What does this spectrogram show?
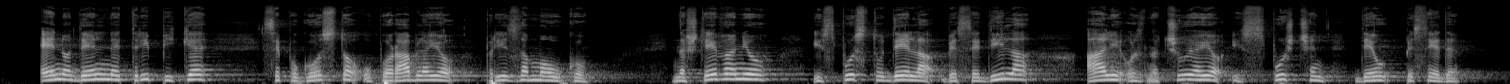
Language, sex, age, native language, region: Slovenian, female, 30-49, Slovenian, Savinja region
